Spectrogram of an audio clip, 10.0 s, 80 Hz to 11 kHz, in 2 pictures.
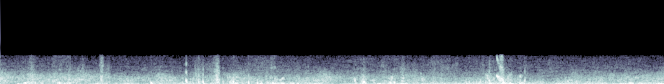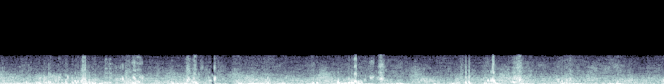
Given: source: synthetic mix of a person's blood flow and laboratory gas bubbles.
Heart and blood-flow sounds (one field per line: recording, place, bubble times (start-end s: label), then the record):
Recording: Doppler ultrasound of blood flow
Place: subclavian vein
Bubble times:
0.00-0.09 s: bubbles
0.16-0.59 s: bubbles
0.73-0.80 s: bubbles
1.09-1.24 s: bubbles
1.36-2.25 s: bubbles
2.63-3.07 s: bubbles
3.14-3.21 s: bubbles
3.46-3.96 s: bubbles
5.12-6.08 s: bubbles
6.34-6.62 s: bubbles
6.71-7.04 s: bubbles
7.32-7.41 s: bubbles
7.48-7.88 s: bubbles
8.38-8.76 s: bubbles
8.79-8.97 s: bubbles
9.12-9.31 s: bubbles
9.58-9.73 s: bubbles
9.90-9.97 s: bubbles
From the record:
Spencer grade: 3 (all of the cardiac periods contain showers or single bubble signals, but not dominating or overriding the cardiac motion signals)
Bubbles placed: anywhere in the cardiac cycle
